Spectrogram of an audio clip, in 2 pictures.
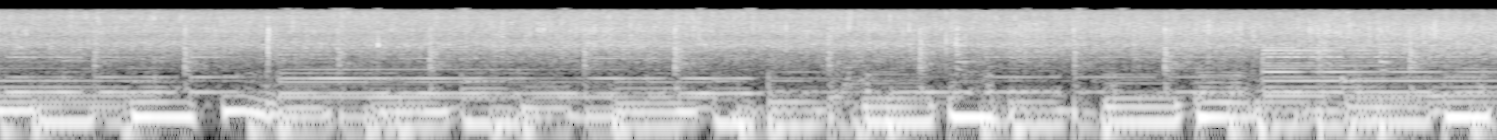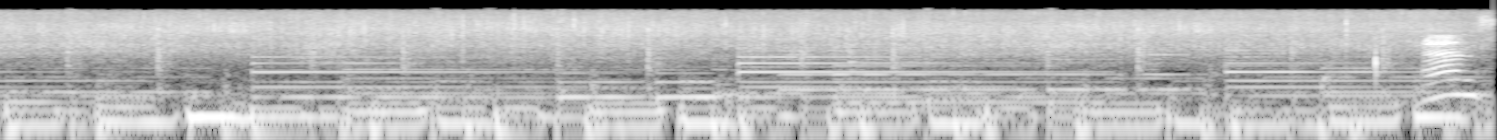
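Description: Garlic and pepper strips sizzle steadily in a hot pan, with a dense crackling fry and occasional stirring scrapes throughout, loud and close with no talking.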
